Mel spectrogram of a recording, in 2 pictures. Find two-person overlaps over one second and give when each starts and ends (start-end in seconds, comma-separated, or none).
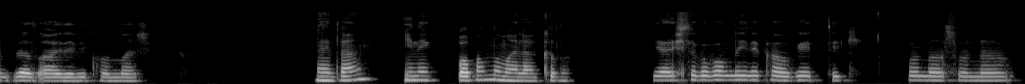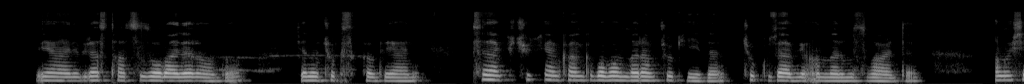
none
